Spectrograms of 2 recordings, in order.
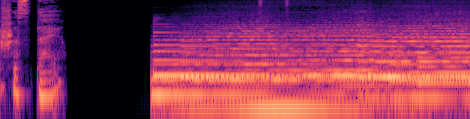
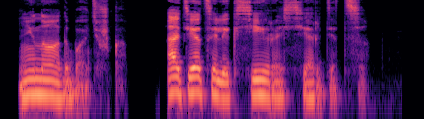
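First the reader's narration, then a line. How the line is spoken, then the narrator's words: Grumbled. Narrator (Russian): один из них буркнул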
